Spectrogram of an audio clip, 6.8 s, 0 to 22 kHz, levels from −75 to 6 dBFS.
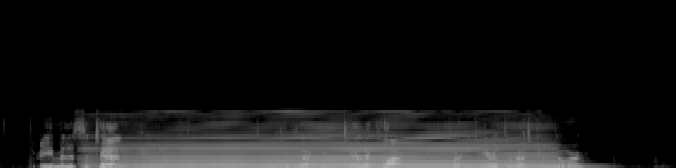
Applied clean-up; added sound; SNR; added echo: none; Bowed string instrument; -2 dB; none.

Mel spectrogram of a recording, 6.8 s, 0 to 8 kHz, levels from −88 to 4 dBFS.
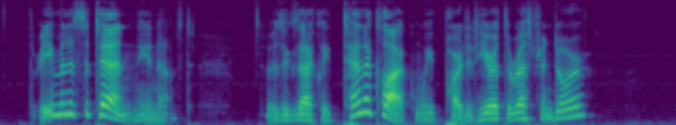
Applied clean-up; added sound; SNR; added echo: none; none; none; none.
